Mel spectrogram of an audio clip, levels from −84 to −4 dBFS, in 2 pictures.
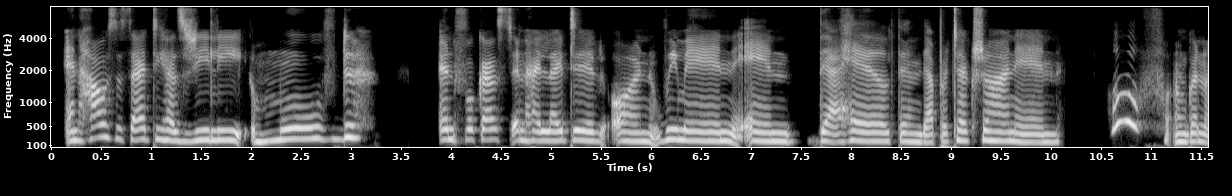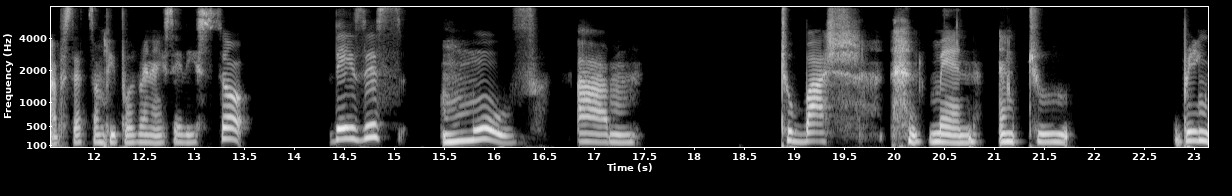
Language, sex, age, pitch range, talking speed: English, female, 20-39, 160-205 Hz, 105 wpm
